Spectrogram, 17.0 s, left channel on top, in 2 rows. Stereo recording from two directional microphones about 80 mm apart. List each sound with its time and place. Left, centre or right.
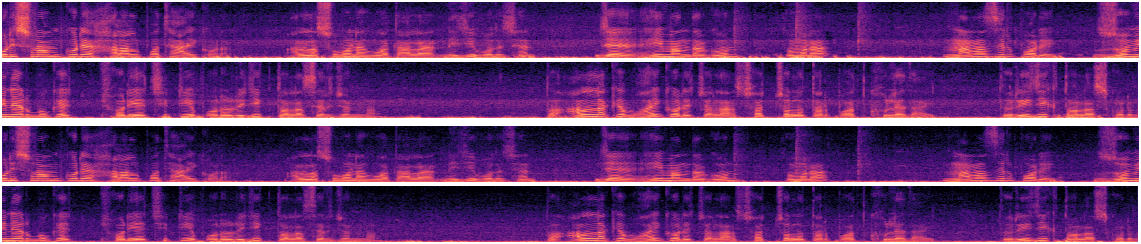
0.0 s speech: centre
12.7 s speech: centre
